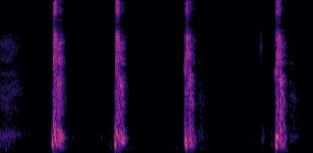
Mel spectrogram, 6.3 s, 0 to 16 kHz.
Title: male sneezing #32 (DUSTY BOOK MAKE ME SNEEZING!)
